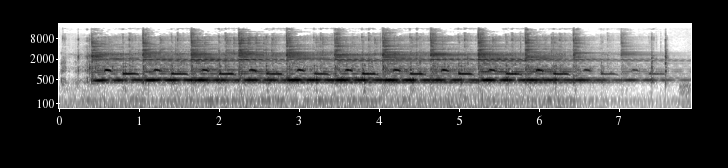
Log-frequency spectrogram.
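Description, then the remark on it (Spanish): A mechanical cuckoo clock ticks steadily while its two-note cuckoo call repeats over and over in a quick, even rhythm, fairly loud, with no voices. “Y le pusieron un pajarito mecánico a los relojes, un cucú, para que se asomara a dar la hora y a sonar.”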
